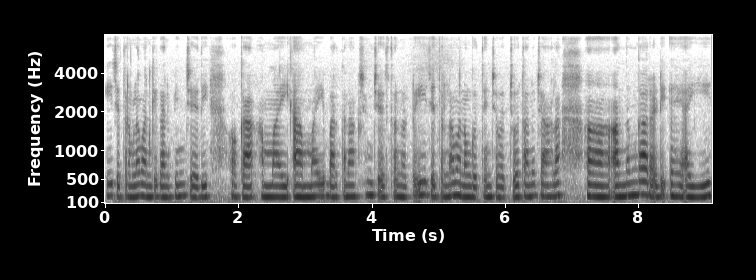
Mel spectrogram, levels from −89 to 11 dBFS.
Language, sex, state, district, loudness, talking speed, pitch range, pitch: Telugu, female, Telangana, Nalgonda, -15 LUFS, 130 wpm, 190-205 Hz, 195 Hz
